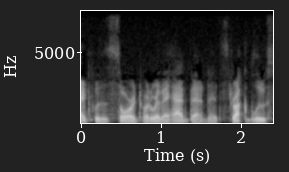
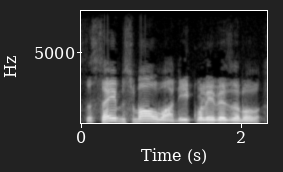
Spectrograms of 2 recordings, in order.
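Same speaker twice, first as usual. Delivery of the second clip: dim brutal giant; 10 semitones higher, 12 dB louder than usual. A narrator's reading. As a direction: drag each word out like a lumbering brute. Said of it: "cried Gallopus".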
